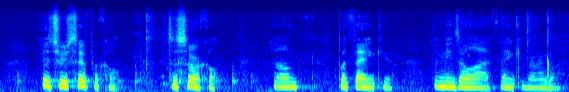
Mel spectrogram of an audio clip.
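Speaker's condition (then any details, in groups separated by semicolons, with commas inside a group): Parkinson's disease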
